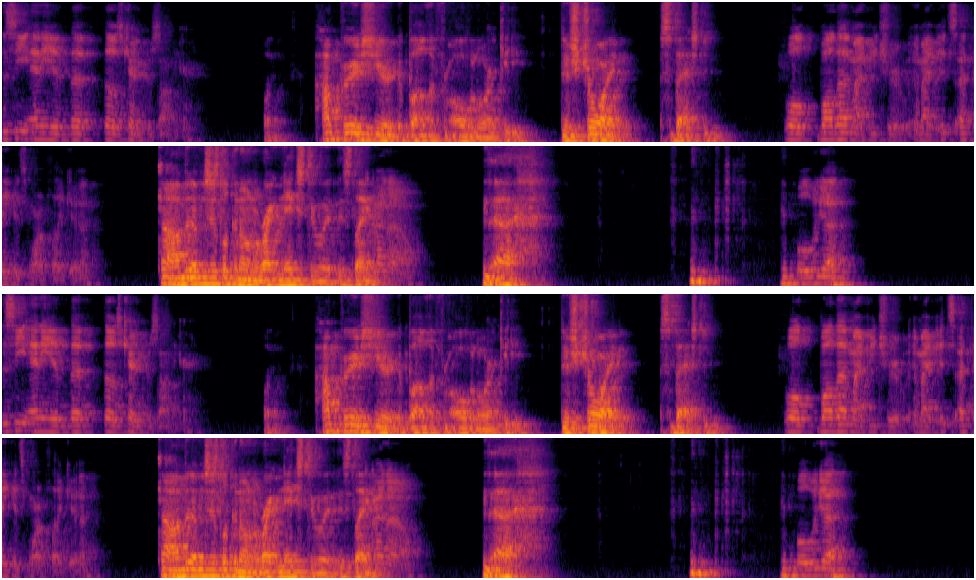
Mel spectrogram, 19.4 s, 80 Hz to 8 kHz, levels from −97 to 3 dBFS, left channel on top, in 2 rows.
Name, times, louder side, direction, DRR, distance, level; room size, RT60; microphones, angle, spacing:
voice 1, 0.0-1.9 7.8-10.6 13.4-13.8 17.7-18.0, right 2 dB, 40° right, 4 dB, 6.2 m, -42 dB
voice 2, 3.1-5.2 5.6-6.2 6.6-7.1 11.3-13.4 14.5-15.1 16.6-16.7 17.5-17.6 18.0-18.1, equal, ahead, 0 dB, 7.3 m, -26 dB
19.5 x 19.0 x 2.9 m, 0.36 s
head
